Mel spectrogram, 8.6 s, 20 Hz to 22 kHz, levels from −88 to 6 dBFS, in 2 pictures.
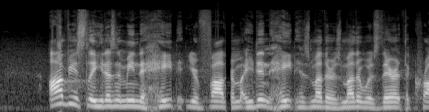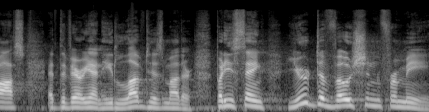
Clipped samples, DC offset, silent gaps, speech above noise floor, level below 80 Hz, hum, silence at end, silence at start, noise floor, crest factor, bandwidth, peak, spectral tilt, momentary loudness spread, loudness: under 0.1%; under 0.1%; none; 28 dB; -58 dBFS; none; 0 s; 0.5 s; -45 dBFS; 16 dB; 16 kHz; 0 dBFS; -5 dB/octave; 7 LU; -17 LUFS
